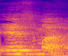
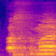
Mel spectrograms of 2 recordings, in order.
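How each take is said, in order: First: The middle 'th' sound is left silent. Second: The middle 'th' sound is pronounced. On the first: The speaker calls it right. "इसको एस्मा बोला जाएगा proper. ... इसमें टी एच silent है" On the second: The speaker calls it wrong. "ये अस्थमा नहीं है"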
